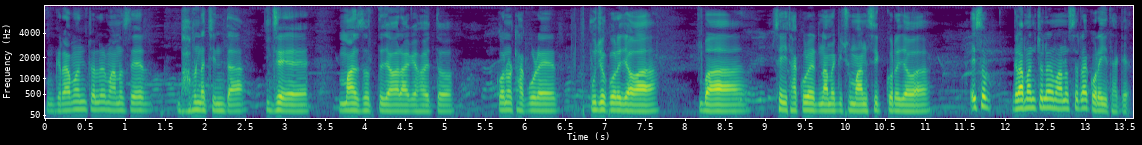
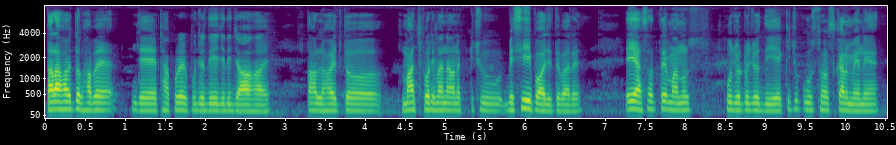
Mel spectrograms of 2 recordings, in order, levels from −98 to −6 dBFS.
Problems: none marked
